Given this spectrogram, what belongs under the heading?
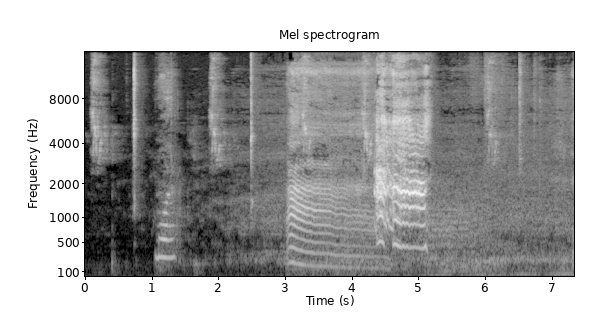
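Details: Severe expressive speech impairment with non-word vocalization in a 4-year-old girl with Pierre Robin sequence, two years after jaw distraction and tracheostomy; she cannot make sounds that involve tongue movement, has a very small vocabulary, and communicates by pointing, yelling and signing.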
